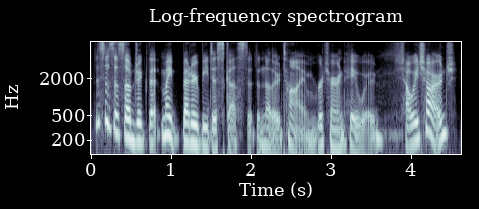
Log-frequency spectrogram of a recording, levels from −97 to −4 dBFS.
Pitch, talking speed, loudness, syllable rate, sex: 200 Hz, 220 wpm, -20 LUFS, 6.4 syllables/s, female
